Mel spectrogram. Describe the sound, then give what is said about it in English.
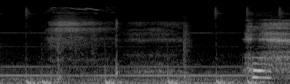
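An airy intake of breath during a guided relaxation exercise, soft and steady at first, with a stronger rush of air near the end. “So let's begin by taking a deep breath in.”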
